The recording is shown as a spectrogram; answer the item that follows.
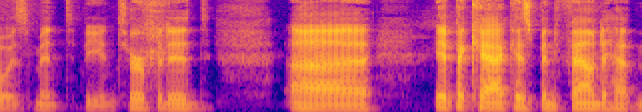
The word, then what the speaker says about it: Ipecac: Ipecac.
